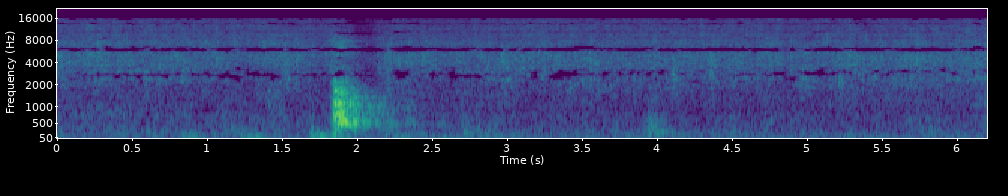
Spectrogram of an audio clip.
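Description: A puppy barks once, short and sharp, about two seconds in, and makes a much fainter, lower short sound about two seconds later.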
